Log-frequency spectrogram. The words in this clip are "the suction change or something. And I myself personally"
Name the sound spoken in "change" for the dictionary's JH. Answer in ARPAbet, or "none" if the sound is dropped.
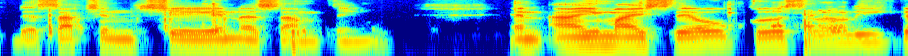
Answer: none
